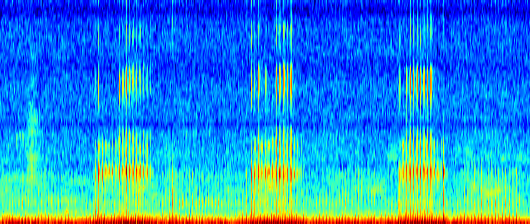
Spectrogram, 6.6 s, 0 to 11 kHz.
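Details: Snoring from Saki, a flat-faced (brachycephalic) female cat, recorded in 2019 while lying on a bed being petted, eyes and mouth half open: steady low purring with rasping, snorty breaths about every two seconds.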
